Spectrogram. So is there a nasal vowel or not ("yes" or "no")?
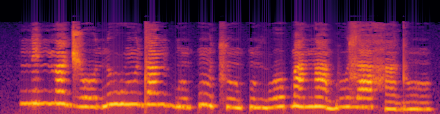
yes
